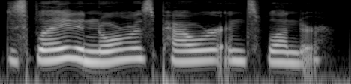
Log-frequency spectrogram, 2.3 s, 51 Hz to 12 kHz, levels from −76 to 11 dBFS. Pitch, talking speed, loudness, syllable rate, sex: 235 Hz, 130 wpm, -15 LUFS, 4.6 syllables/s, female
